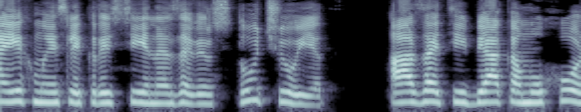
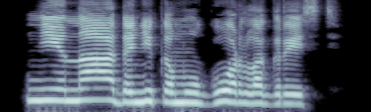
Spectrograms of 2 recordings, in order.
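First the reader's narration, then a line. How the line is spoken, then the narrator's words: Grumbled. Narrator (Russian): проворчала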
